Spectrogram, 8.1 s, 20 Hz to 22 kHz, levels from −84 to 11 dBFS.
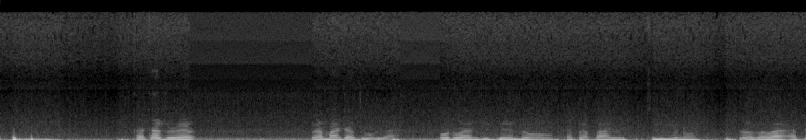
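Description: A call audio freeze runs from 1.89 to 3.13 s, just before "mag adhula". The last sound is stretched into a fading buzz for about 1.22 s, most likely because packets stalled and the jitter buffer emptied. The speech then resumes where it stopped, now running 1.22 s late, with nothing lost.

A long network dropout follows from 3.99 to 4.41 s, between "mag adhula" and "wan gi geno kata". The sound decays into a fading hiss for about 0.4 s, and the speech returns further on, with that 0.4 s of audio likely never received.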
